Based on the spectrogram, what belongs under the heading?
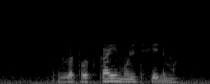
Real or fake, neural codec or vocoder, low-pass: real; none; 5.4 kHz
